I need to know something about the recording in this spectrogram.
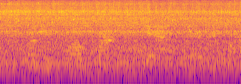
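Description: Engine running steadily on a test stand, fed by a Rochester Quadrajet four-barrel marine carburetor, which sounds smooth with no stumble.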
